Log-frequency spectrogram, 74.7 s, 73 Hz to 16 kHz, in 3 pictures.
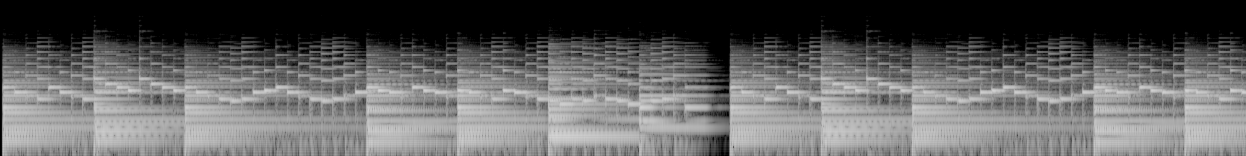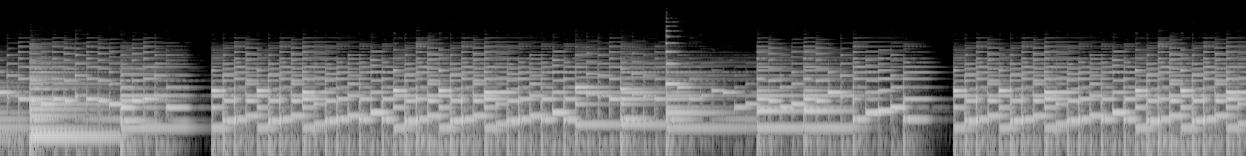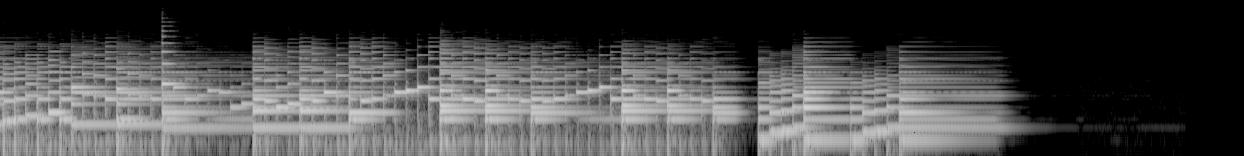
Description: No parts available for this pieces as it is for solo piano.
4/4 (View more 4/4 Music)
Allegro moderato (=132) (View more music marked Allegro)
Piano  (View more Easy Piano Music)
Classical (View more Classical Piano Music)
